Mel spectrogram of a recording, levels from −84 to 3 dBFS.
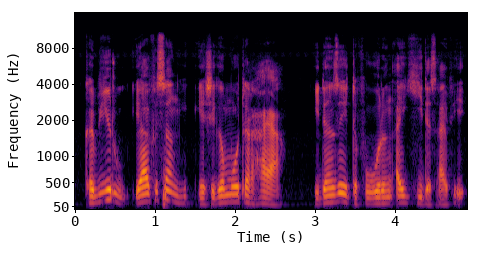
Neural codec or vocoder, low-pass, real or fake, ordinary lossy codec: none; 10.8 kHz; real; none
